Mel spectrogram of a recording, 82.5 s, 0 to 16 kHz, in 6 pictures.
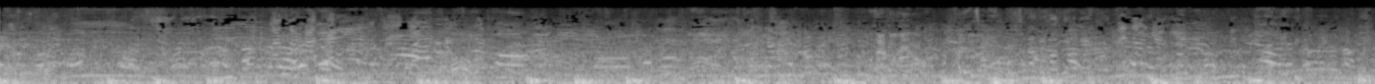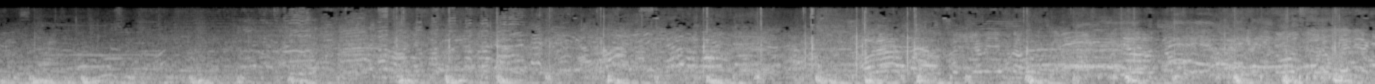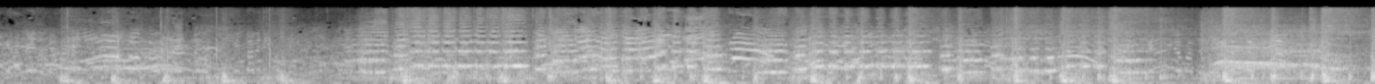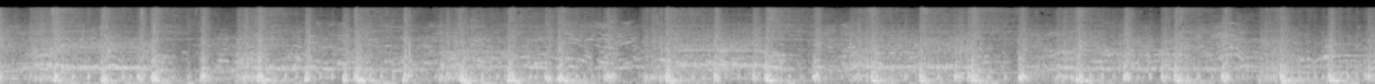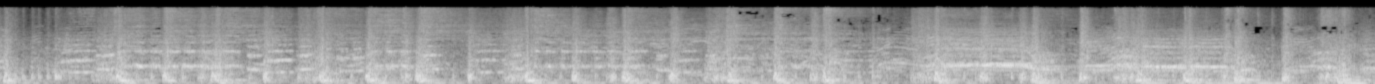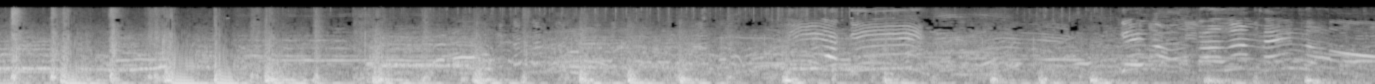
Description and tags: Cabalgata Reyes Magos 2
More crowd sounds while watching the arrival of the three wise men in Seville, Spain.
parade, cabalgata, sevilla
